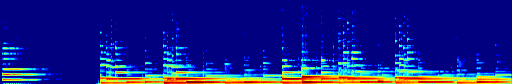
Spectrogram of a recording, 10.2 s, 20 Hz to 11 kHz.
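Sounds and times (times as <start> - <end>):
harp: 2.0 - 10.2.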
